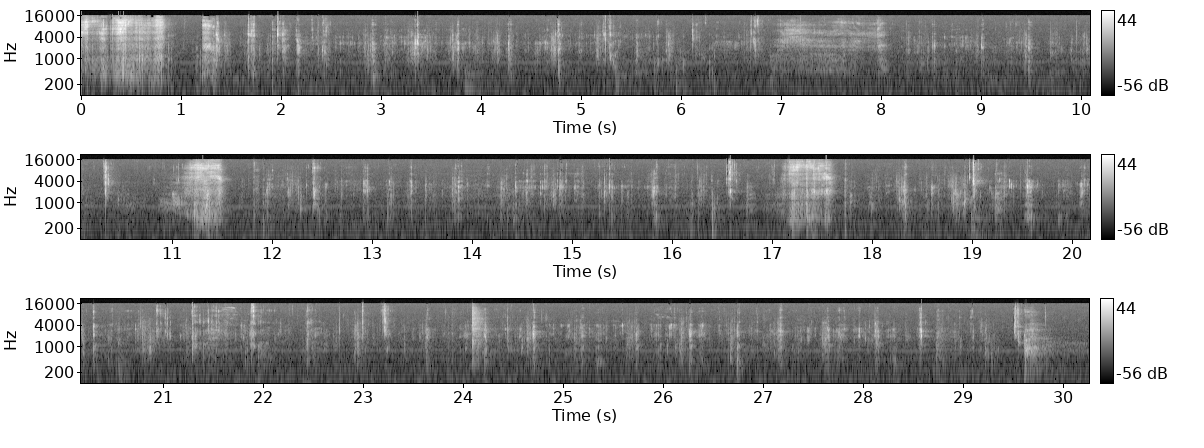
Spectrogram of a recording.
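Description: Close-miked chewing of malatang, with moist mouth clicks and the crunch of bean sprouts throughout, broken by a few loud slurps of noodles and soup at the start, twice in the middle and at the end.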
